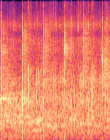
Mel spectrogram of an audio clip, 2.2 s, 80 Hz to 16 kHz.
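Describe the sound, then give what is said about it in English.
A crowd cheering sound effect played to celebrate Timmy Schaller's goal for the Canucks, making it 4-2: a steady, dense wash of crowd noise punctuated by a handful of sharp, scattered claps, lasting about two seconds at moderate volume. “Do we have the crowd effect on here? Oh, we do.”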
